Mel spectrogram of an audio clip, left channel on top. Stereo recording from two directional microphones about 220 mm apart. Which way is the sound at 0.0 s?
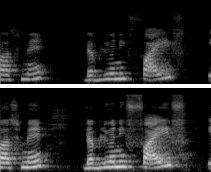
50° right (ahead or behind).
